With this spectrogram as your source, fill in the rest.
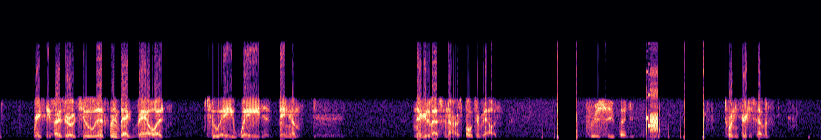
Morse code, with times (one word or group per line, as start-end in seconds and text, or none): none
